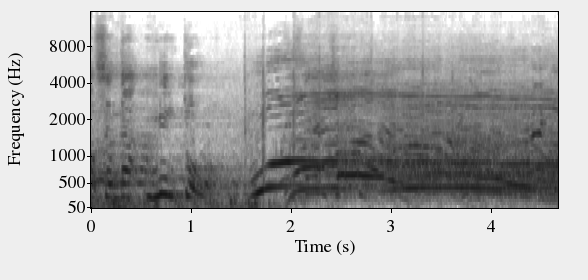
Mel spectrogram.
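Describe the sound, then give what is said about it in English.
A lone voice speaks briefly, then a large crowd of workers at a heavy machine factory in Minsk erupts into loud, sustained booing and chants of "shame" at Lukashenko as he defends riot police, many overlapping voices forming a steady roar. “They booed and chanted shame when Lukashenko defended riot police who have beaten people out protesting his recent election.”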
